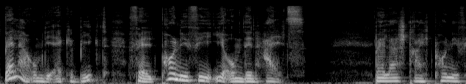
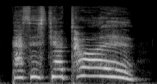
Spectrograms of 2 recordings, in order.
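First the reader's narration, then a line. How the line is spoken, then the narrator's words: Calling out. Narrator (German): ruft Butterblume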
